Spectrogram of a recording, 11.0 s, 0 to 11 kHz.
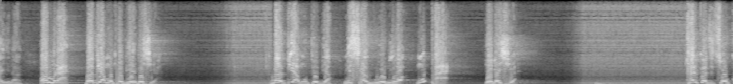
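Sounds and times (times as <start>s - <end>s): steady buzzy hum: 0.0s - 11.0s.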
